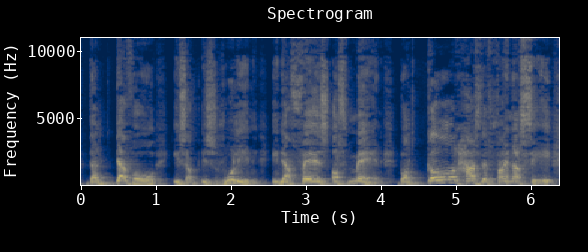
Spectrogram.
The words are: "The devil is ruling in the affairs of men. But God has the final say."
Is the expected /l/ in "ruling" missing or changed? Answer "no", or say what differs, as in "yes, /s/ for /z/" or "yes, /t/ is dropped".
no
